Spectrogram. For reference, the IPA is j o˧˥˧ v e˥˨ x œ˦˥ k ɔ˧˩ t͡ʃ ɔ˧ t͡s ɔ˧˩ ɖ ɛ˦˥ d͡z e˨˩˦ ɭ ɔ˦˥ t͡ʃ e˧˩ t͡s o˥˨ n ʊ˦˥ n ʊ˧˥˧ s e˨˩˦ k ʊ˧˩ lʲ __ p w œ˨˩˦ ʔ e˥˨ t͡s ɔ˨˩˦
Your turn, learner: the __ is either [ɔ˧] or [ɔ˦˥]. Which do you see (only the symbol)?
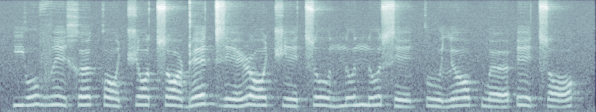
ɔ˦˥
